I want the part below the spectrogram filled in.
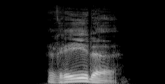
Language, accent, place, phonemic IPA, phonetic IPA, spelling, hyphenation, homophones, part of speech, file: German, Germany, Berlin, /ˈreːdə/, [ˈʁeːdə], Reede, Ree‧de, Rede / rede, noun, De-Reede.ogg
- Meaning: roadstead (partly-sheltered anchorage outside a harbour)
